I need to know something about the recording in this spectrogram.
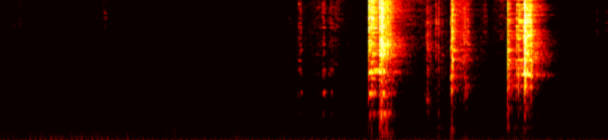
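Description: Thin pressed aluminium sheets clinking and clattering as they are handled and laid down on a perforated steel fixture table: a few light clicks, then two louder clatters, one a little past halfway and one near the end, over a faint steady hum.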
